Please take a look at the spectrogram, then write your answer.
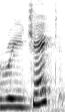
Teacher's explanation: đây là động từ trọng âm rơi âm tiết thứ hai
